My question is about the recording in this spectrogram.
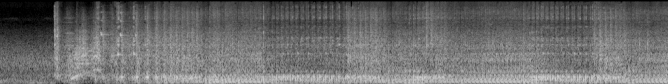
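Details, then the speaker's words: Late-1980s/1990s lawn tractor on choke after carb cleaner was sprayed into the carburetor: engine catches, then runs unevenly with a surging, stumbling beat; rough running from a plugged, gummed-up carburetor starving it of fuel. "okay the good thing here is I know it's going to run the bad thing is the carburetor is plugged"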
